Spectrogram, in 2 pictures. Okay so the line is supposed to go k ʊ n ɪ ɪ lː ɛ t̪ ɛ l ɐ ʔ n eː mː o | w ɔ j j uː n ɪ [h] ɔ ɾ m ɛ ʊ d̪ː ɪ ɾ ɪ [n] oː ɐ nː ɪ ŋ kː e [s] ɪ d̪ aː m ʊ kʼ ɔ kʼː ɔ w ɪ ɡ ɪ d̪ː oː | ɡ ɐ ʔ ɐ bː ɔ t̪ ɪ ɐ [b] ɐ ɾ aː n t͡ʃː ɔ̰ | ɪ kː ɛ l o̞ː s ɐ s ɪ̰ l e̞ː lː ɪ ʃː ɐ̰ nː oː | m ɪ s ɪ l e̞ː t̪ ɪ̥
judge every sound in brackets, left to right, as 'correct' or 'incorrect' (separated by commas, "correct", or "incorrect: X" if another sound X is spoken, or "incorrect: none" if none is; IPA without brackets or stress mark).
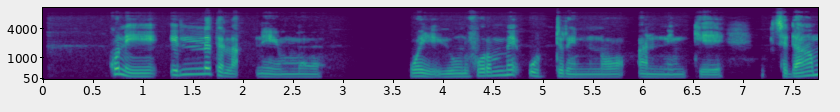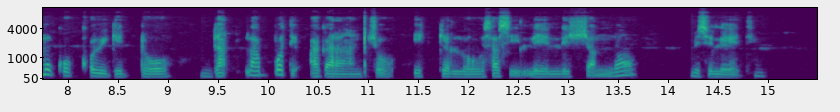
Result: incorrect: f, incorrect: nː, correct, incorrect: ɡ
